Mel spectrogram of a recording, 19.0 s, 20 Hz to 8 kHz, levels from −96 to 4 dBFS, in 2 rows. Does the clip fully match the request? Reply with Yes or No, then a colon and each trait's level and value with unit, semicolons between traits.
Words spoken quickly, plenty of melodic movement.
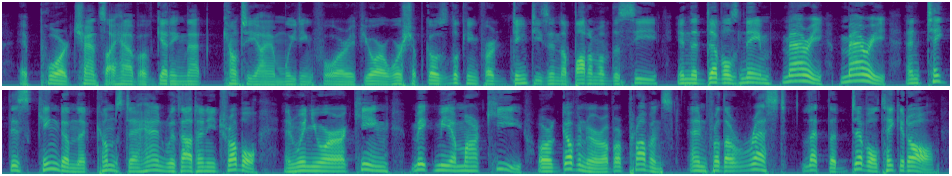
Yes: fast, 210 wpm; wide, 6.4 semitones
